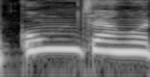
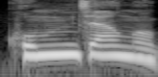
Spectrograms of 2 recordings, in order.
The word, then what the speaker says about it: 곰장어: 것을 비유적으로 이르는 말입니다 그리고 먹장어 를 일상적으로 이를 때 꼼장어 라고 하는데요 이것도 곰장어 가 정확한 표현입니다 또 풍자 권을 아나고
